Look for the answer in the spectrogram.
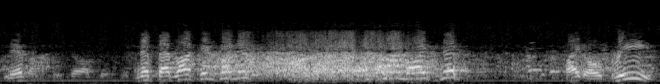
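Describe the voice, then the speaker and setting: A man in a 1940s radio comedy, hamming up a mock commercial in an exaggerated pitchman's manner. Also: very animated, slow pace, a loud crowd. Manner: hammy, exaggerated pitchman delivery. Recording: muffled 1940s radio broadcast with loud hiss.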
